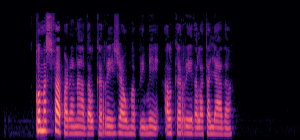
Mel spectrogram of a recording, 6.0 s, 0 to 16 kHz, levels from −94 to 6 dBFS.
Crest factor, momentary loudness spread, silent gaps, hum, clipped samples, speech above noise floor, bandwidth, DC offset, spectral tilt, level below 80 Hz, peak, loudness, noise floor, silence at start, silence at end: 24 dB; 13 LU; none; none; under 0.1%; 62 dB; 11 kHz; under 0.1%; -6 dB/octave; -82 dBFS; -2 dBFS; -25 LUFS; -87 dBFS; 0.75 s; 1.4 s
